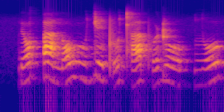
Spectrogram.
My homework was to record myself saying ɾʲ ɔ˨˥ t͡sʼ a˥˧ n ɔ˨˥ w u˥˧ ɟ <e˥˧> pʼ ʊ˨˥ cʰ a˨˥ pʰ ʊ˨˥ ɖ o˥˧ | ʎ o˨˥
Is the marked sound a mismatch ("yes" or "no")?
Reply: no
